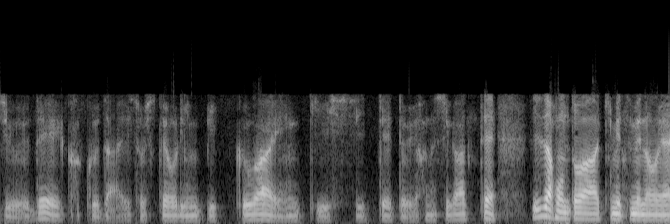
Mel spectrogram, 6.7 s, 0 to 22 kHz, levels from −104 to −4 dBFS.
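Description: Throughout, the speech carries the buzzy, gravelly roughness of the GSM full-rate codec, which fits 13 kbps. Its pulse-driven vocal-tract model leaves nothing above 4 kHz. Lost GSM frames at 1.12–1.17 s and 5.66–5.70 s, about 40 ms and 20 ms, were covered by repeating the last good frame, giving a brief metallic ring.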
